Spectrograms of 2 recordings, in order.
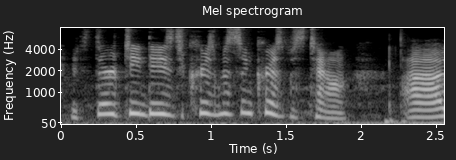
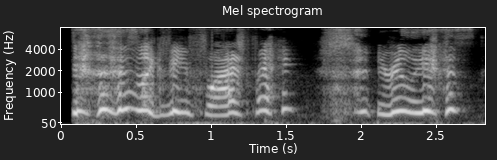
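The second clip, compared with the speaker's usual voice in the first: higher and louder, laughing through the words; 6 semitones higher, 7 dB louder than usual. Real, not acted. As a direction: crack up at the flashbang. Laughing at the bright scene.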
